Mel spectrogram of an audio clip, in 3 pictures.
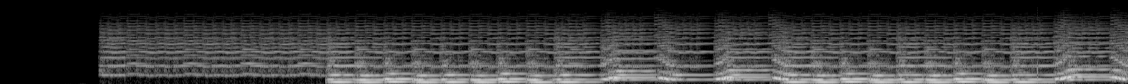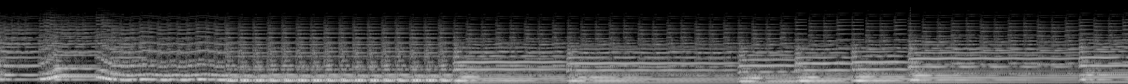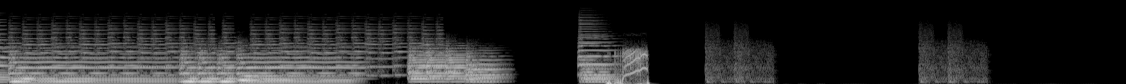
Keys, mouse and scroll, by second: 1.8 right click, 2.1 right click, 2.7 right click, 3.1 right click, 4.4 right click, 5.2 right click, 5.7 right click, 6.3 right click, 8.9 right click, 9.3 right click, 9.6 right click, 10.3 scroll up 3, 10.8 right click, 11.1 right click, 11.6 right click, 11.9 right click, 13.2 right click, 13.7 right click, 14.2 right click, 15.0 scroll down 2, 16.2-16.7 typing, 18.7 right click, 19.0 right click, 19.3 right click, 20.1 typing, 21.8 right click, 22.2 right click, 22.7 right click, 23.5-23.8 scroll down 2, 24.3 ctrl+s, 24.7 click, 25.6 scroll down 2, 26.4 ctrl+s, 27.7-29.2 typing, 30.8 ctrl+s, 31.0 click, 31.6 scroll up 2, 33.1 ctrl+s.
